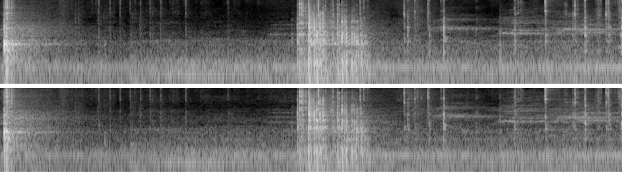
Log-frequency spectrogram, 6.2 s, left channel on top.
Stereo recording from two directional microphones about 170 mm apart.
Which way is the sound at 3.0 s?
50° left (ahead or behind).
